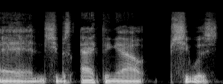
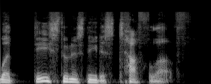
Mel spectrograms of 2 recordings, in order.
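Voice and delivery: heavy stress on tough. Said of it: "Emphasis on the tough".

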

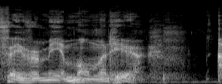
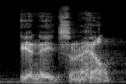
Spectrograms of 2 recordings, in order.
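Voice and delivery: usual speaking voice

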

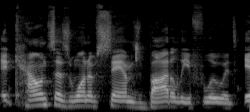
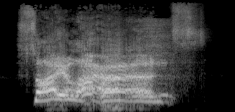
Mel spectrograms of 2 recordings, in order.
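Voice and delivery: put-on wizard voice yelling, higher and louder; 12 semitones higher, 13 dB louder than usual. Describing a scene from the fourth movie, the speaker does an imitation of Dumbledore's yell. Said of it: "I really hope I can do justice to this sound".

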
